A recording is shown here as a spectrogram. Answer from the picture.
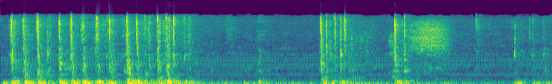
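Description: Typing on a computer keyboard: a quick run of keystrokes, a short pause, then a few more keystrokes.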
